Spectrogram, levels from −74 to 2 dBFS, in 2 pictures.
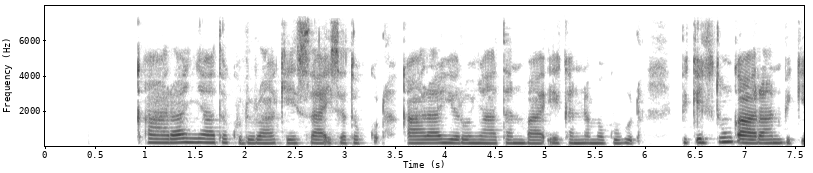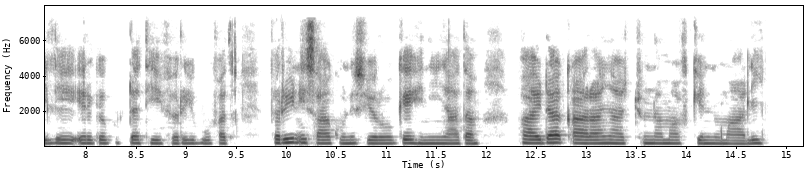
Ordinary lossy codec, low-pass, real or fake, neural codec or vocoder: AAC, 48 kbps; 7.2 kHz; real; none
